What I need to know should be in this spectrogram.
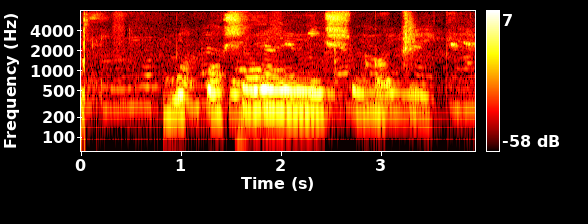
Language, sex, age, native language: Icelandic, male, 8, Icelandic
